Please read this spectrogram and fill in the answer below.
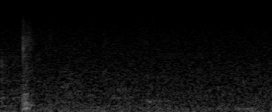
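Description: Quiet room tone with one brief, faint sound a fraction of a second in.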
